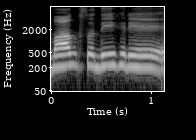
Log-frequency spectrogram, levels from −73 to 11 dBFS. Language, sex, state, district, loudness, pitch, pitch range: Rajasthani, female, Rajasthan, Nagaur, -17 LUFS, 220 Hz, 205-230 Hz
